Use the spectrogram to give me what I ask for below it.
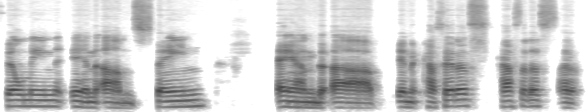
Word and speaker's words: Cáceres: It's House of the Dragon is filming in Spain and in Cáceres.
